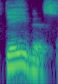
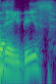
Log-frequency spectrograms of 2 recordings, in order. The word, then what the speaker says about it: Davies: get it wrong again i'm pretty sure it's davies right it's davies no that's what i'm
